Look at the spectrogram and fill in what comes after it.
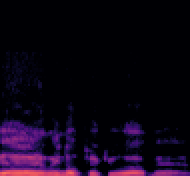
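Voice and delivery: bad put-on French accent. Retelling hitchhiking in French Canada, imitating locals refusing a ride, in a horrible French accent. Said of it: "that was a horrible French accent".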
